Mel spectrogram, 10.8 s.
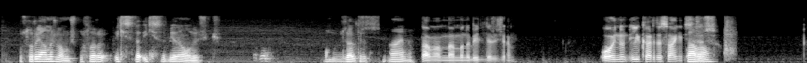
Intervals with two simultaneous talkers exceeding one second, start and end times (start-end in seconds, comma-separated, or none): none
